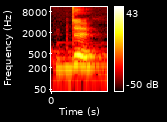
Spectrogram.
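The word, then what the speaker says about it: deux: demasiado la n final el número 2 se dice de que tiene una equis al final que no se pronuncia el número 3 se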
